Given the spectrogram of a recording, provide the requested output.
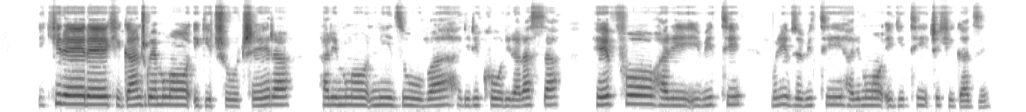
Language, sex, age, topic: Rundi, female, 25-35, agriculture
